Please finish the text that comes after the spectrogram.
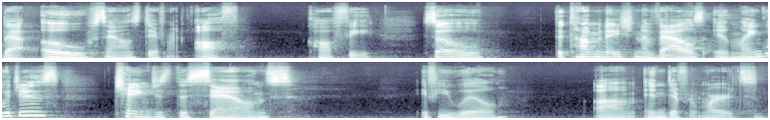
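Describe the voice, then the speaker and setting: A podcast guest with English as a second language, calmly explaining things step by step in casual chat. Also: mid-range voice.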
